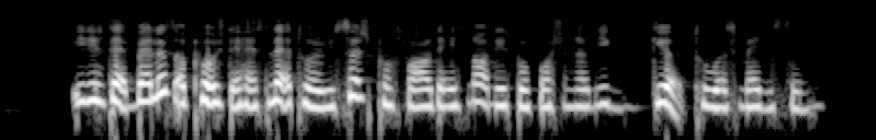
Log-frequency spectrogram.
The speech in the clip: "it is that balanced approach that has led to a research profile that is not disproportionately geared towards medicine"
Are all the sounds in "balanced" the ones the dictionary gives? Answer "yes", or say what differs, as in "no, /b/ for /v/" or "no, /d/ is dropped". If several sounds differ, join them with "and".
no, /t/ is dropped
